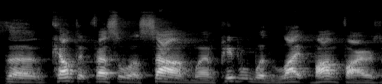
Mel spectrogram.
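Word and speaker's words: Samhain: Festival of sin now a lot of people see that word and think it says Sam no the word is pronounced s now when people it's the Celtic Festival of sound when people would light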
